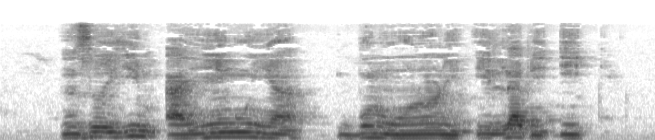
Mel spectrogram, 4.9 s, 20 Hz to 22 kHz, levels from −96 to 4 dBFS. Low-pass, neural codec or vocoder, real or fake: 10.8 kHz; none; real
